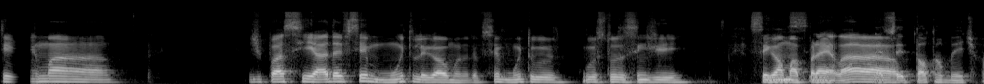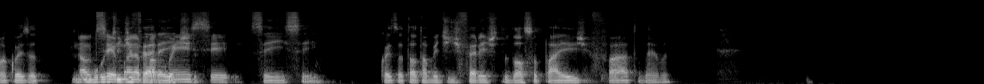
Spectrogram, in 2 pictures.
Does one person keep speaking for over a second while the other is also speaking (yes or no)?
yes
